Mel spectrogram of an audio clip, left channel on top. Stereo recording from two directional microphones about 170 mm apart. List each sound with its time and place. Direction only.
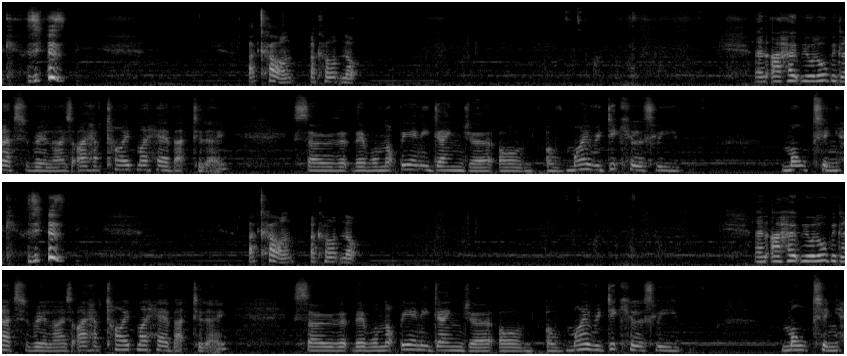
0.0 s a sound: 30° right (ahead or behind)
2.4 s music: 20° right (ahead or behind)
7.5 s speech: 30° right (ahead or behind)
16.3 s speech: 40° right (ahead or behind)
